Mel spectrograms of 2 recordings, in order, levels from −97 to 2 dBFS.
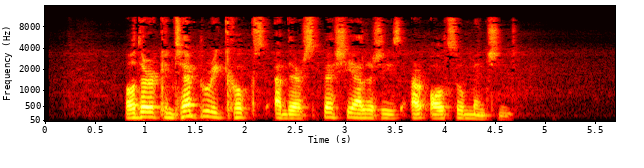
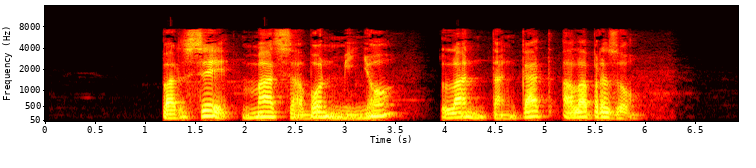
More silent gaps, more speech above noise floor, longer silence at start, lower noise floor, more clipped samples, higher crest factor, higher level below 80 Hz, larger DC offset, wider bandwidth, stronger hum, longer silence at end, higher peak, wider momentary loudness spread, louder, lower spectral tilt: neither; second, 48 dB vs 70 dB; second, 0.8 s vs 1.2 s; second, -67 dBFS vs -85 dBFS; neither; about the same, 18 dB vs 18 dB; second, -68 dBFS vs -52 dBFS; neither; first, 11.5 kHz vs 7.8 kHz; neither; about the same, 1.05 s vs 1 s; about the same, -2 dBFS vs 0 dBFS; about the same, 11 LU vs 10 LU; about the same, -19 LUFS vs -17 LUFS; second, -4 dB/octave vs -6 dB/octave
